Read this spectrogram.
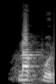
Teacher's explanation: ह्याच्यामध्ये क ची छटा आहे ह्या ग मध्ये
